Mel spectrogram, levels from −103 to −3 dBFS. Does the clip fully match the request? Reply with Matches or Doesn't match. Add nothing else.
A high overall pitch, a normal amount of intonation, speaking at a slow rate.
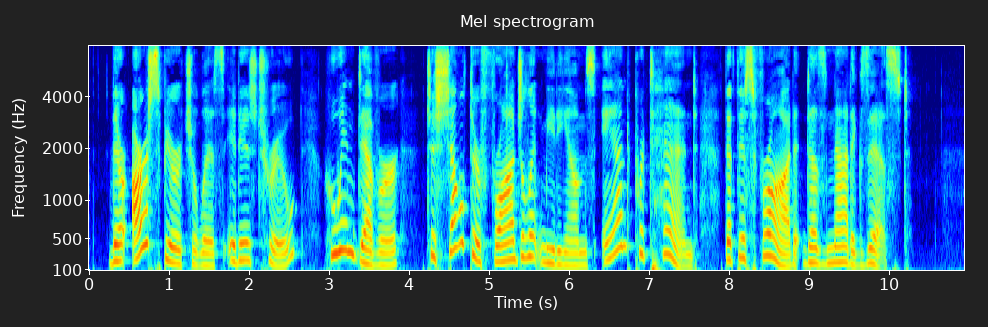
Doesn't match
